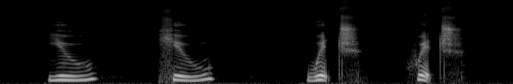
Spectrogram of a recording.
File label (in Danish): engelsk you hue; [ju: j̊u: wɪt͡ʃ ʍɪt͡ʃ]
